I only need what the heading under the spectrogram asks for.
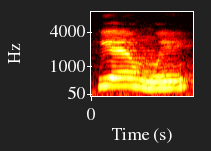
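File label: "hear wen", Nigerian Pidgin, female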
